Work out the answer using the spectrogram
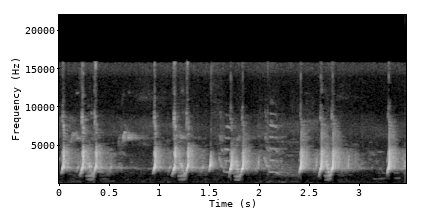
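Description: A quail gives harsh, rasping notes in quick bursts of two or three, repeated about once a second, with no other sounds.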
